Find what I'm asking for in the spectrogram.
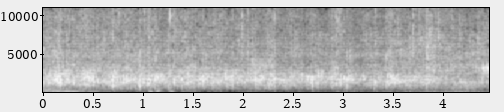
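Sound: audience applause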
